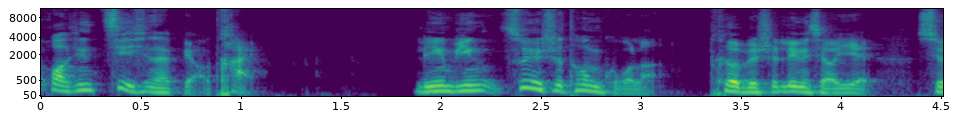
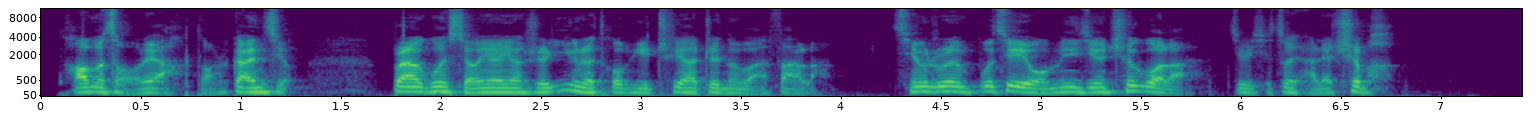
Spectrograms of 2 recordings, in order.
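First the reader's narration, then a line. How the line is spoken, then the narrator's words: Warm, smiling. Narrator (Chinese): 朱小军一反刚才冷漠，热情的笑着说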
